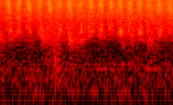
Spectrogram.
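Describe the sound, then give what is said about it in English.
Hands rub together briskly: faint, steady swishing strokes of skin on skin in an even back-and-forth rhythm, with no speech. “And take your hands and rub them.”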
